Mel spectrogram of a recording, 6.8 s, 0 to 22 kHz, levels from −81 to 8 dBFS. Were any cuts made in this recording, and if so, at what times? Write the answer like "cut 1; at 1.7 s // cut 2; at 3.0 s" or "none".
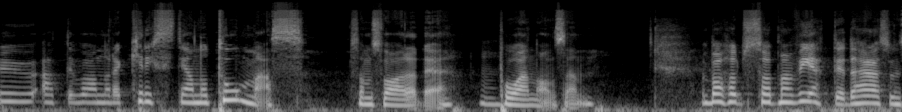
none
